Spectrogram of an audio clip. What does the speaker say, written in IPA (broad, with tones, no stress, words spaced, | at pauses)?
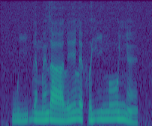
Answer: wiː˨˦ bɛ˧mɛ̃˦zaː˧ leː˦lɛ˨fə˦jiː˦ ŋoː˦ɲɛ̃˨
